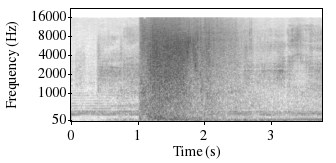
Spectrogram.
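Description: An explosion booms and rumbles nearby.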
